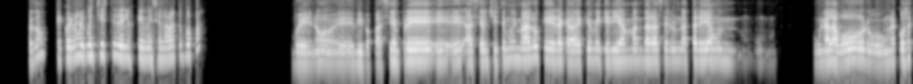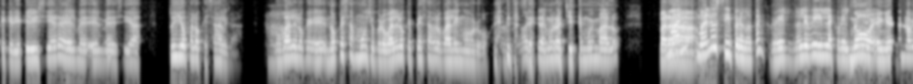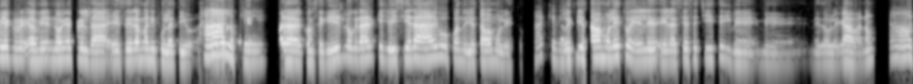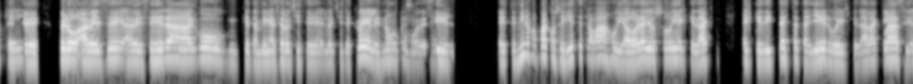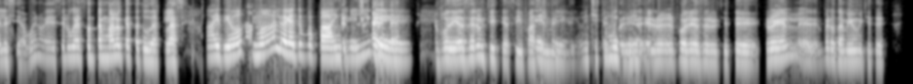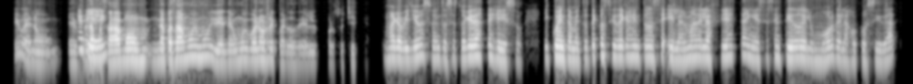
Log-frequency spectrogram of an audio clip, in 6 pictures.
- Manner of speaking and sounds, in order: distorted speech; laughing while speaking: "Entonces"; other noise; unintelligible speech; other background noise; chuckle; laugh; laughing while speaking: "Entonces"; static
- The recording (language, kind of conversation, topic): Spanish, podcast, ¿Cómo usas el humor al conversar con otras personas?
- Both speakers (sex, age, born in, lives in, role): female, 40-44, Venezuela, United States, host; male, 50-54, Venezuela, United States, guest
